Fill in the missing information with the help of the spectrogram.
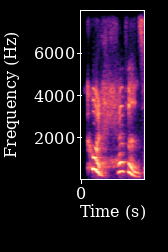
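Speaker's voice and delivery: high-pitched cry of astonishment; startled exclamation. A narrator's reading. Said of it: "I exclaimed".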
